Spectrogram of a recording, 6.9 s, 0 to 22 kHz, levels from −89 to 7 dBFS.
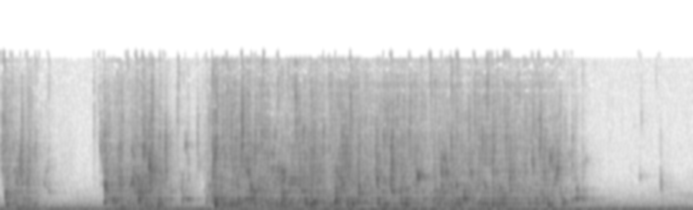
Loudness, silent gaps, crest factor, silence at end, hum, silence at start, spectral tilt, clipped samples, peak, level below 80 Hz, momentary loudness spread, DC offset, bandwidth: -32 LUFS; none; 20 dB; 0 s; 60 Hz at -40 dBFS; 0 s; -3 dB/octave; under 0.1%; -14 dBFS; -46 dBFS; 11 LU; under 0.1%; 17 kHz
